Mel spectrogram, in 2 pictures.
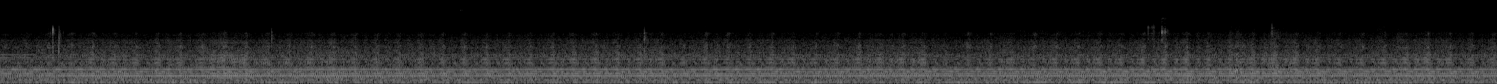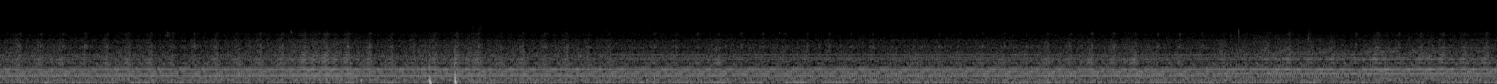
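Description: Steady machine hum made of several even tones, like a small electric motor running. About two-thirds of the way through come two sharp clicks a fraction of a second apart, from the metal trigger parts being handled.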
